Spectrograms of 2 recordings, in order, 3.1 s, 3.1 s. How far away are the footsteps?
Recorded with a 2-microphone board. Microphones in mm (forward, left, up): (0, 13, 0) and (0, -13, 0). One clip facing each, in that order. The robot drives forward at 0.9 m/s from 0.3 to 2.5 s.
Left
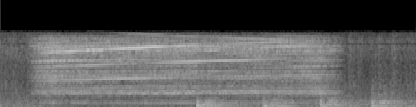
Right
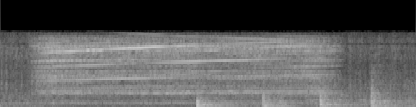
About 4 m.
